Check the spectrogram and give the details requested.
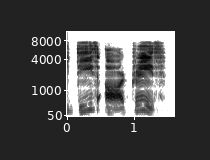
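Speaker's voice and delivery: each word stretched for copying; very slow dictation. Shown as a demonstration. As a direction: dictate it slowly. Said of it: "slow dictation read".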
